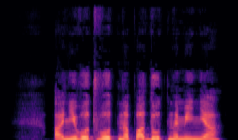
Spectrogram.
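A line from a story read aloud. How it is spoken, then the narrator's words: Shouting. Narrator (Russian): крикнул Чакерс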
